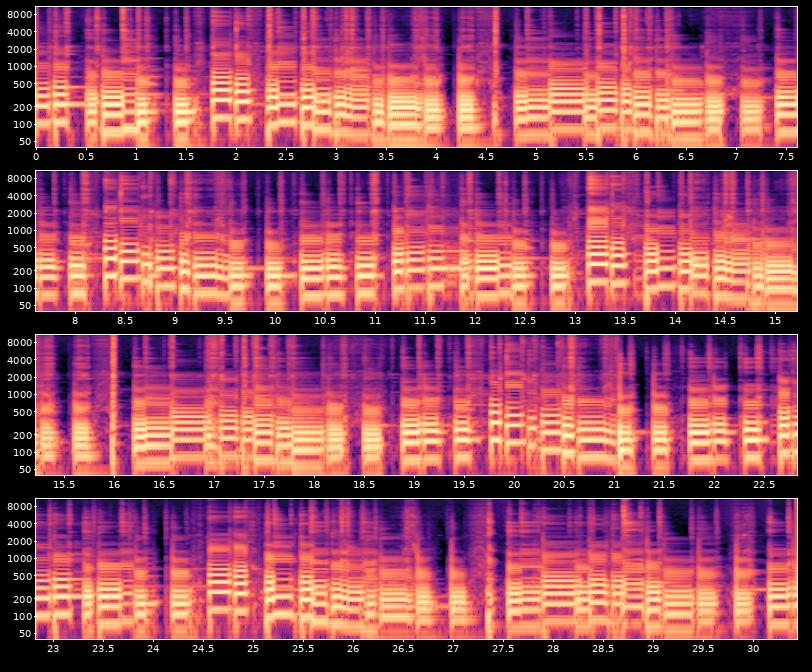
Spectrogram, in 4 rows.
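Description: Sterling by Music Man Ray4 electric bass played fingerstyle through its stock humbucking pickup, a continuous line of plucked notes with short gaps between phrases.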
